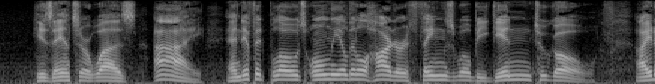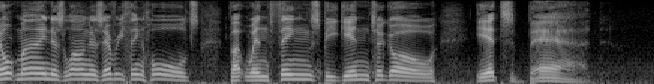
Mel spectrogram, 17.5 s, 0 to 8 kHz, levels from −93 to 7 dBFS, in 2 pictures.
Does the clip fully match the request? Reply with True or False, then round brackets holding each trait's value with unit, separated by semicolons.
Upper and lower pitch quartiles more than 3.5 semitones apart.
True (5.0 semitones)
